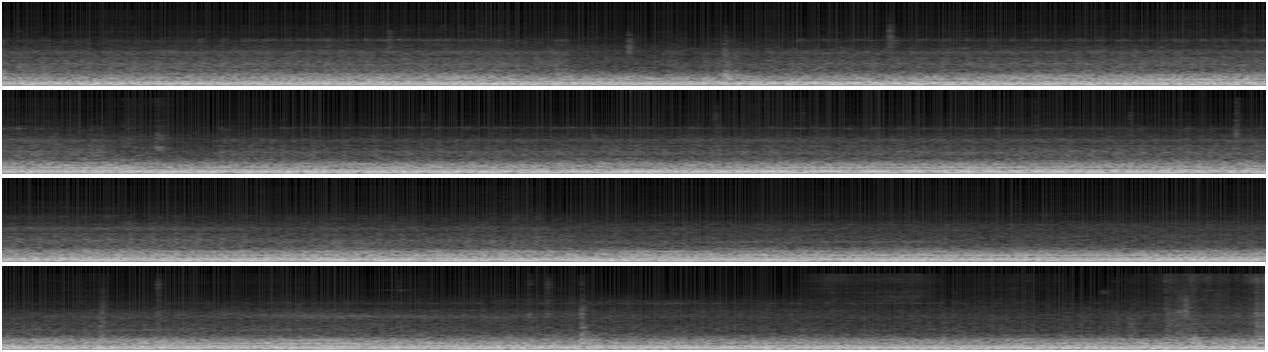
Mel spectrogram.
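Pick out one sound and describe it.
Tyres hiss and splash over a wet road.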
